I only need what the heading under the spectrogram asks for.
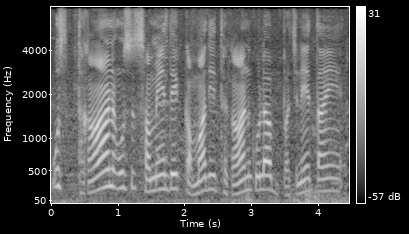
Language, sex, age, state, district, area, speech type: Dogri, male, 18-30, Jammu and Kashmir, Samba, urban, spontaneous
